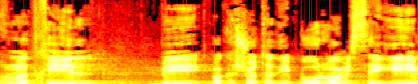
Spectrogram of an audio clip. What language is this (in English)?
Hebrew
